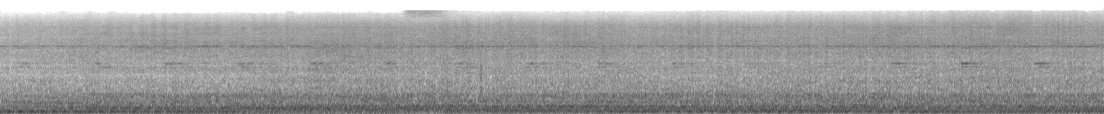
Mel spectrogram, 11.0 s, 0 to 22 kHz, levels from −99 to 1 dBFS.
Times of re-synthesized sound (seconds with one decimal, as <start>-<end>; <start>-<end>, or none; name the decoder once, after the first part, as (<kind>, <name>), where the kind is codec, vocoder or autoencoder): 0.8-4.1 (autoencoder, DAC-VAE)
